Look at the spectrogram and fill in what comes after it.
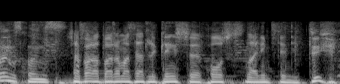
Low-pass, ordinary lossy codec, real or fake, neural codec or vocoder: none; none; real; none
